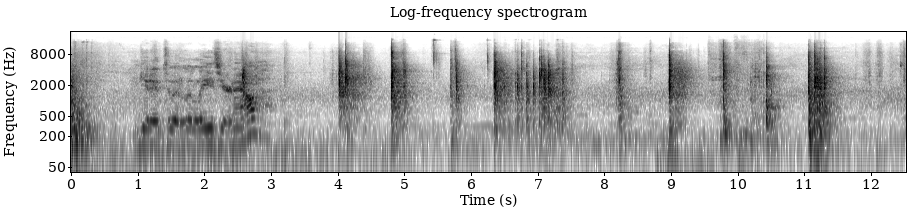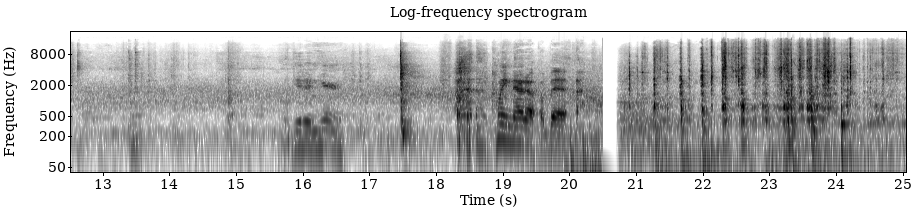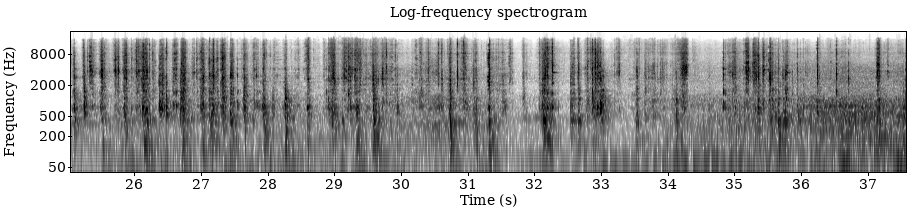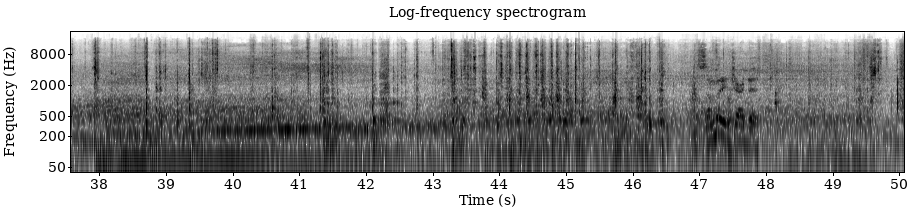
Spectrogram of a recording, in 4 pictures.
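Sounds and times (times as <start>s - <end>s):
scraping rusty sheet metal: 20.7s - 50.0s.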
